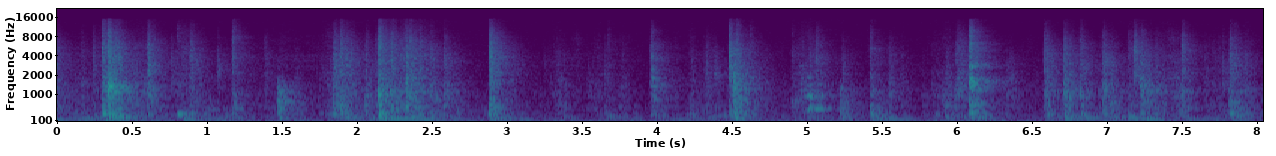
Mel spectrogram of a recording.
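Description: Irregular clicks and knocks of aquarium equipment being handled and fitted by hand, a dozen or so over several seconds, over a faint low steady hum.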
